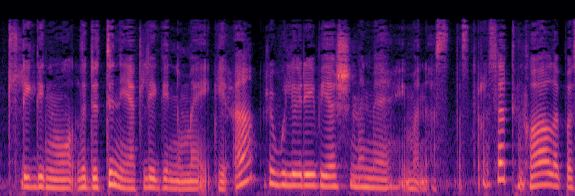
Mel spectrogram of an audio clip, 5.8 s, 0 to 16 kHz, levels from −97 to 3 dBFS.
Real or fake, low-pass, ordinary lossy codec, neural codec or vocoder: fake; 10.8 kHz; MP3, 64 kbps; codec, 24 kHz, 0.9 kbps, WavTokenizer, medium speech release version 1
